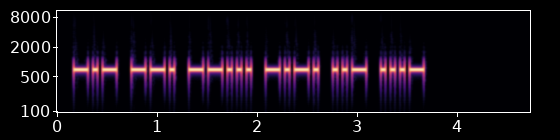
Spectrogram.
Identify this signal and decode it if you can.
Morse code, heard as a keyed tone, about 25 wpm, 700 Hz. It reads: KG7CUV
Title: USA Callsign DE Callsign - 6 Characters - 25wpm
